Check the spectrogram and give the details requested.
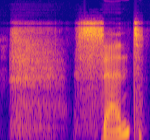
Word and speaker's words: scent: Scent, scent, scent. All the same. The vowel is like head.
